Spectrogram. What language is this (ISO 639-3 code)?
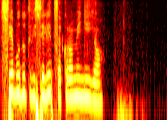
rus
